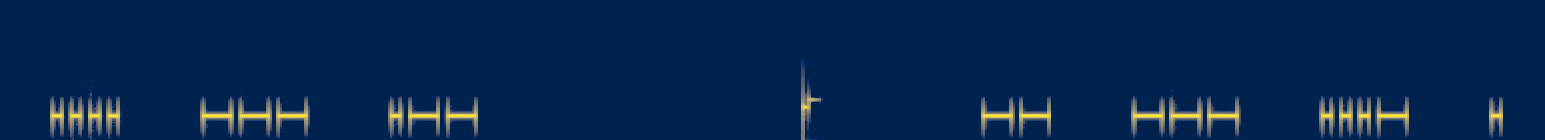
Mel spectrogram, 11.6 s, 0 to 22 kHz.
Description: Morse code, heard as a keyed tone, about 17 wpm, spaced as for 10 wpm, 700 Hz. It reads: HOW MOVE
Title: 3x Character Spacing - Top 200 Words - 17wpm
